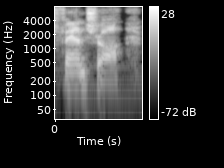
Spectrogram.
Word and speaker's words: Fanshawe: It's really pronounced Fanshawe. It's like a British name. You spell it one way, and you pronounce it another way.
